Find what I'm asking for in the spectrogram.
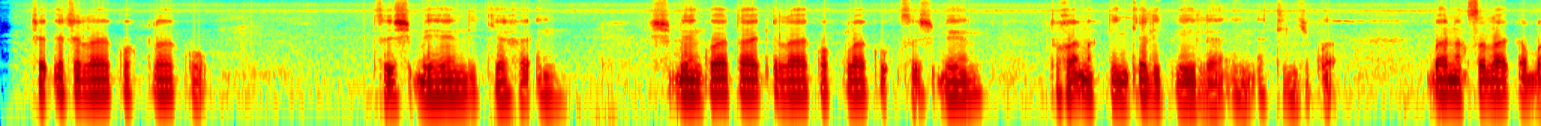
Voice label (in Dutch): kekchi priester lang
